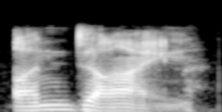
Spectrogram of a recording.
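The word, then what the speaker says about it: Undine: Relics, good episode, to help Tuvok negotiate a coordinated response to the Undyne. I believe that's how you pronounce that. – Yes, that is species 8472 for the uninitiated.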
